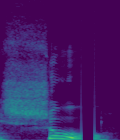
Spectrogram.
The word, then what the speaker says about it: chaud: If you're hot, you would just say j'ai chaud. J'ai chaud. The D is silent.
